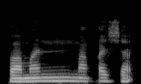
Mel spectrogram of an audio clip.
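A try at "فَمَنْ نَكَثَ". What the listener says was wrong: নুনের উপর তাসদিদ আছে না, দুবার পড়তে হবে। আর নুন তাসদিদকে গণ্য করা ওয়াজিব। আবার নুন সাকিনের পরে নুন, তাহলে নুনকে নুনের সাথে মিলিয়ে গণ্য করতে হবে। ফামান নাকাসা।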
